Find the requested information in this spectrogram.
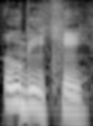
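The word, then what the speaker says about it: YubiKey: need a Hardware Key alone uh use a UB key UB key yeah that's been around for years um yeah which is spelled uh y u uh uh u i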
